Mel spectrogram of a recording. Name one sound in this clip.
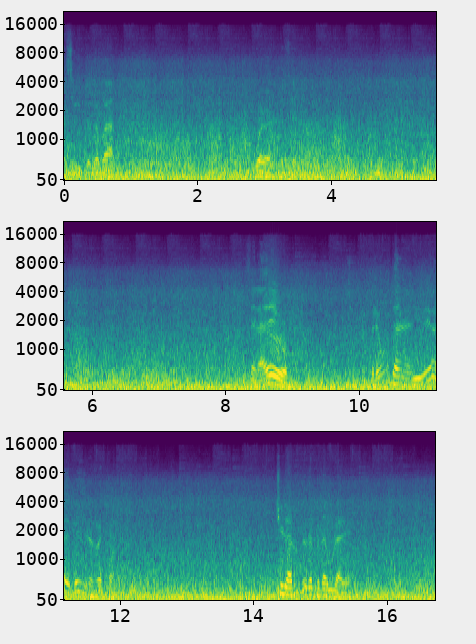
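Wind roars steadily against a motorcycle rider.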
